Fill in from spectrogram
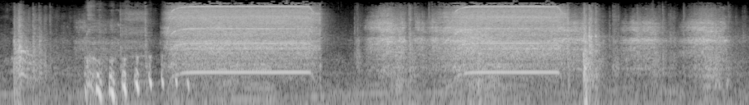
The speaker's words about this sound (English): This is me trying to do the drilling and him coming up with different remote control cars and things that he wants me to drive instead of finishing the machine.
